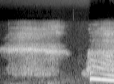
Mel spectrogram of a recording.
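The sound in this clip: A deep breath: a long, breathy inhale, a brief pause, then a louder voiced sigh on the exhale that falls slightly in pitch.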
